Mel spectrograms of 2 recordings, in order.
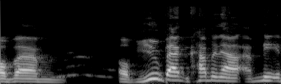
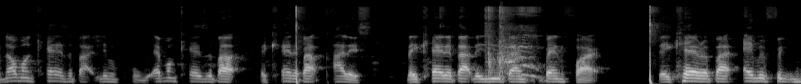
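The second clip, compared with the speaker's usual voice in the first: ordinary talk, nothing marked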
